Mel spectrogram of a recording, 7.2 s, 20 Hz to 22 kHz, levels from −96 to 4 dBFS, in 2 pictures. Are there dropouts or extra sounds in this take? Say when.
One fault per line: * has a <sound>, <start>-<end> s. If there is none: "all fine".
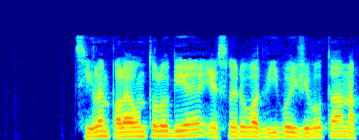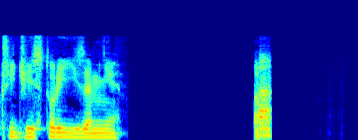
* has a laugh, 6.1-6.3 s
